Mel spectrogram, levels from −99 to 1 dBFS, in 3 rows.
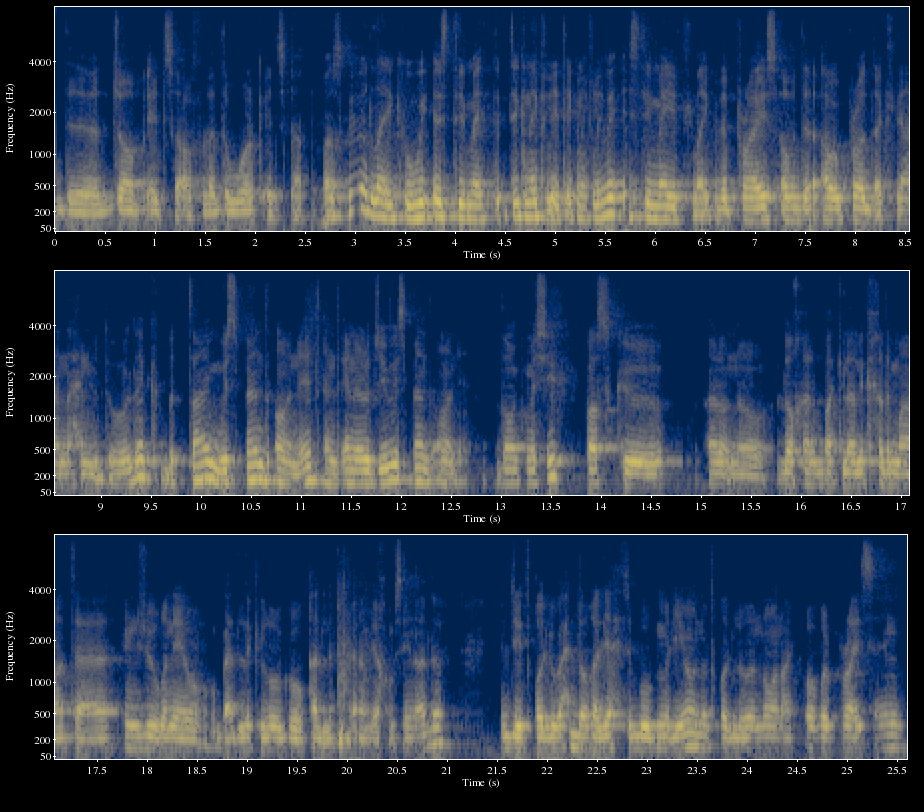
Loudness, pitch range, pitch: -27 LUFS, 115-145 Hz, 120 Hz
